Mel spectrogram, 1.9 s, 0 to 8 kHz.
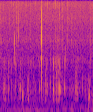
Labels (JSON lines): {"label": "biophony, sea urchins (Echinidae)", "recorder": "SoundTrap 600 or HydroMoth"}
